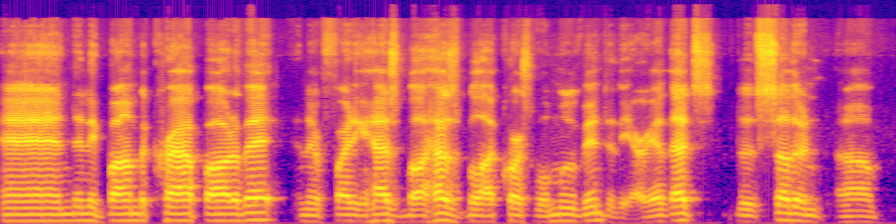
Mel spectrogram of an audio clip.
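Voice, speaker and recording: A man co-hosting a morning news talk show, with a voice that sits on the low side. He talks through the news in a loose, opinionated ramble, often restarting his sentences. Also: steady tone, brisk, fairly bright tone. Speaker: co-host.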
